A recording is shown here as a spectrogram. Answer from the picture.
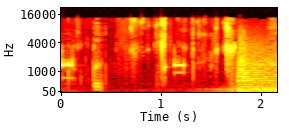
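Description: Smartphone keypad touch-tones as a number is dialled: two short dial-tone beeps about a second apart. A louder low sound swells in near the end.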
